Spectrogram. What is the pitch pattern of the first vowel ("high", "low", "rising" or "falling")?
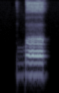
low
